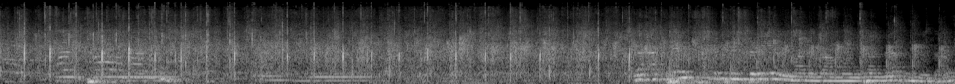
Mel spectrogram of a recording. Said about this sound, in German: Und meine Damen und Herren, deswegen ein kräftiger Applaus für Alex am Schlagzeug.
